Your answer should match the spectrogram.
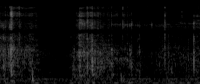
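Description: Aluminium foil burger wrapper crinkling as it is handled, a soft run of small crisp crackles.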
